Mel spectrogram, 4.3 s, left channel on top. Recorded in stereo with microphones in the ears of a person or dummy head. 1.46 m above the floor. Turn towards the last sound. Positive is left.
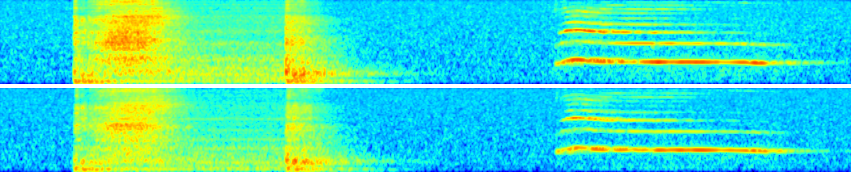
turn(degrees=60)  # may be behind; listen again after turning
